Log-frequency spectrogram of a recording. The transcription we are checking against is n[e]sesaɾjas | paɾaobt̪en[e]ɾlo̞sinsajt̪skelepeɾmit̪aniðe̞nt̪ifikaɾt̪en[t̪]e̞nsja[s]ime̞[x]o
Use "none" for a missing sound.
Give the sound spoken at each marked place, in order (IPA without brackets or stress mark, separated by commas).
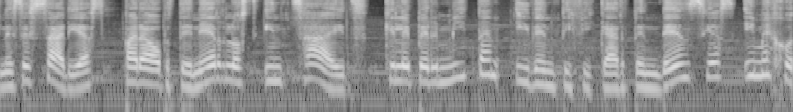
e, e, d̪, s, x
